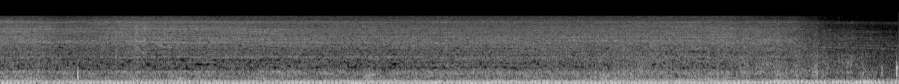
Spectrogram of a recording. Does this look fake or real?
real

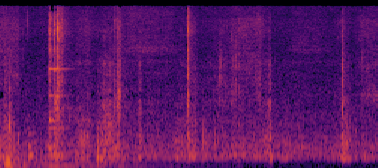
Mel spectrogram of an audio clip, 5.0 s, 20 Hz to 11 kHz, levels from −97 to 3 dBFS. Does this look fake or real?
real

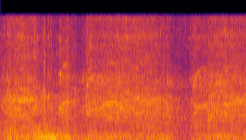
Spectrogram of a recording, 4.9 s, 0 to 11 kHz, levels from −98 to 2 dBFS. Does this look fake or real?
real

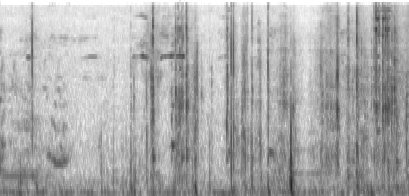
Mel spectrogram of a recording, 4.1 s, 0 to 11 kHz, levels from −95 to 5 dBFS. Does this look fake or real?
real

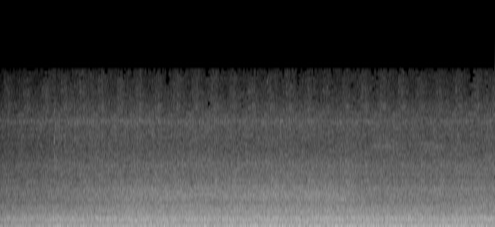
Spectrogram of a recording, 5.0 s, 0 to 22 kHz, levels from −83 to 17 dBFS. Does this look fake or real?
real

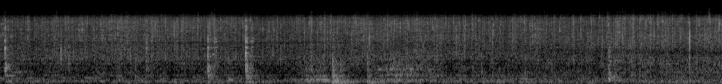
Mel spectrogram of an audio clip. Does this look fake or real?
real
